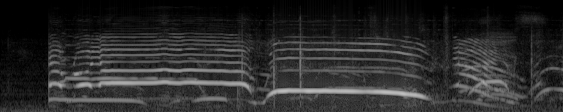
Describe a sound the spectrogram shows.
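A woman cheers loudly nearby with long, high whoops.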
